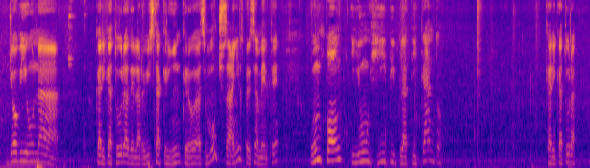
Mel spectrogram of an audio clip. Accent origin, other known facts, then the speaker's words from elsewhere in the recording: Guadalajara, Jalisco, Mexico; born there; yo nací en Guadalajara.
